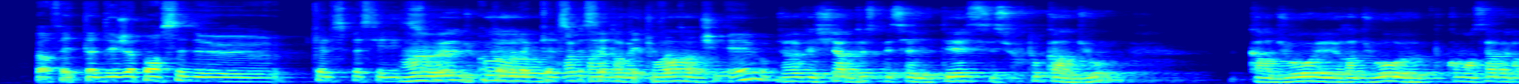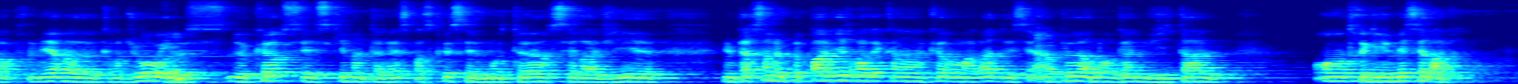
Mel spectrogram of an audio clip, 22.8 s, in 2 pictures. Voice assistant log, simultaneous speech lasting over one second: present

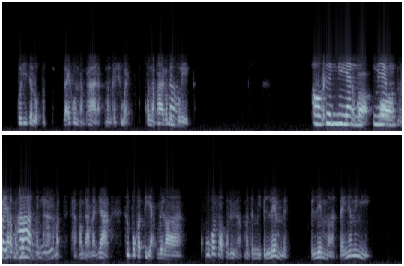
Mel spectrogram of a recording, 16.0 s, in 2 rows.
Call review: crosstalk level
present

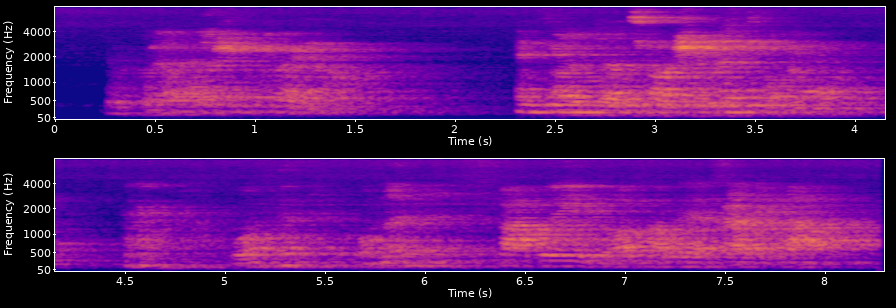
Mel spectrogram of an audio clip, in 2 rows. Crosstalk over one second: present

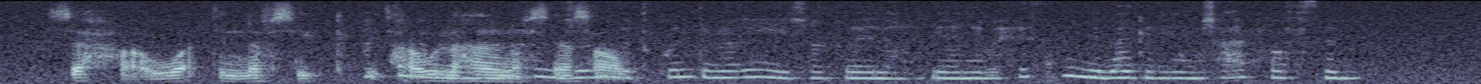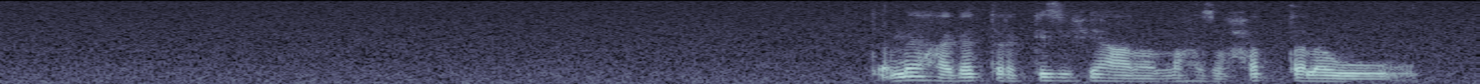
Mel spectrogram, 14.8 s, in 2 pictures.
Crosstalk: present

